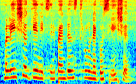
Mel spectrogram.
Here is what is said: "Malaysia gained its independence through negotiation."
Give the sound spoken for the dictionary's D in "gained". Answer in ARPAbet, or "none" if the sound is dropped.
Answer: none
